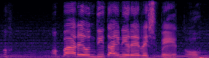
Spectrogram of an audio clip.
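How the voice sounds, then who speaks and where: An actor playing a menacing, mocking drunken thug who bullies and taunts in a radio drama. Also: male voice, very high voice, sing-song, moderate pace, pushed and bright, faint music behind, full character voice. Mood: threatening. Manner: taunting, swaggering, punctuated with mocking laughter.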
